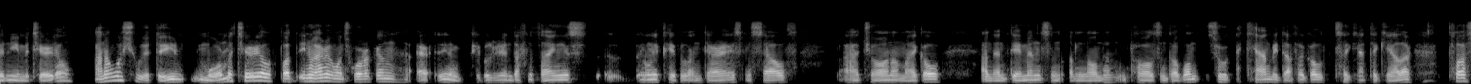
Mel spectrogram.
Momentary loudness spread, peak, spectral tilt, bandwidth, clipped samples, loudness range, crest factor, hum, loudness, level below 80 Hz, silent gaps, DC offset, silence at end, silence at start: 9 LU; -4 dBFS; -6 dB/octave; 8 kHz; under 0.1%; 5 LU; 18 dB; none; -22 LUFS; -70 dBFS; none; under 0.1%; 0 s; 0 s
